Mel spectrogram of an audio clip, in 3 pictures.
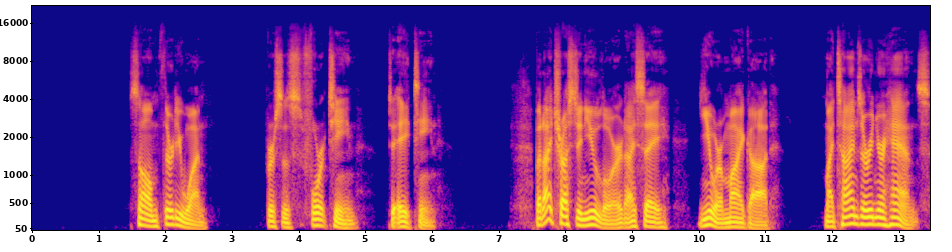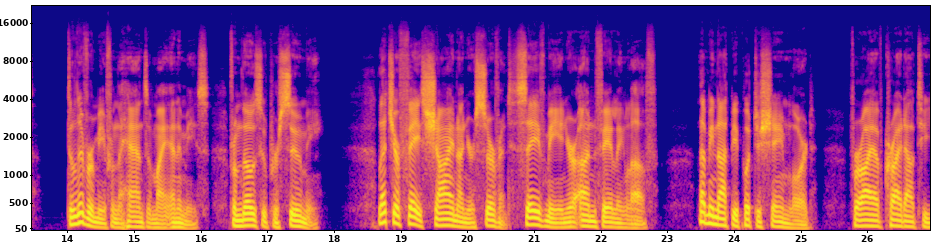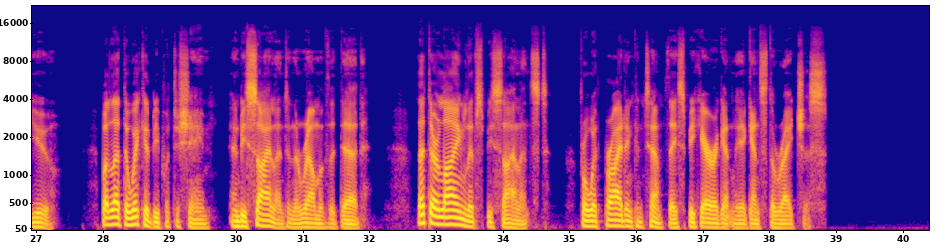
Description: Reading: Psalm 31:14-18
